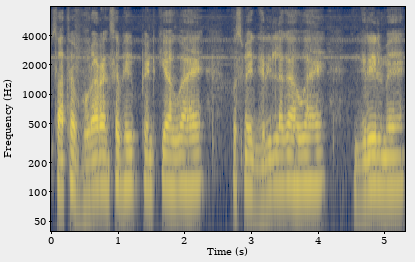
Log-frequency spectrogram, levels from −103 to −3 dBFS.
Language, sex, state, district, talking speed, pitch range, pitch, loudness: Hindi, male, Jharkhand, Garhwa, 190 wpm, 115-120 Hz, 120 Hz, -20 LUFS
